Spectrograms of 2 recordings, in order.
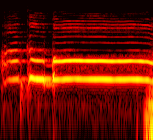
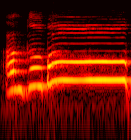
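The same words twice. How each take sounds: First: Much louder, very high, long drawn-out yell; loud shout. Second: High, slow, sung-out call. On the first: Puppet Kobon yells even louder for Uncle Bob to come. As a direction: shout it with everything, so he hears. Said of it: "Kurang kuat, dia nggak denger". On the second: Puppet Kobon calls out to Uncle Bob, high and drawn out. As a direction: stretch the name out like a call across a room. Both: Acted.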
